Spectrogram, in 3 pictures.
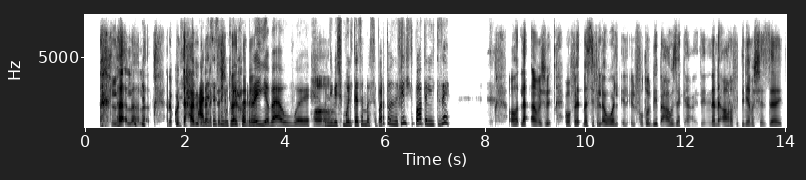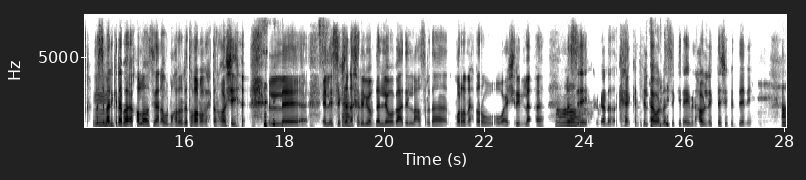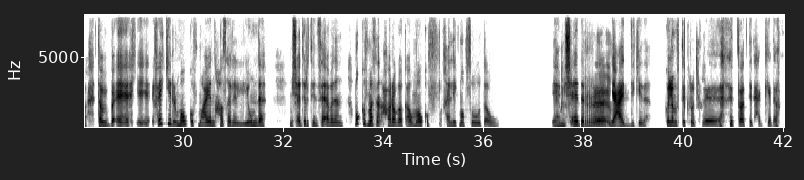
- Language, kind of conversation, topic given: Arabic, podcast, تحب تحكيلنا عن أول يوم ليك في الجامعة ولا في الثانوية كان عامل إزاي؟
- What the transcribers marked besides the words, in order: laughing while speaking: "لأ لأ لأ"; chuckle; tapping; tsk; tsk; laugh; in English: "الsection"; unintelligible speech; laugh; laughing while speaking: "تقعد تضحك كده"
